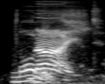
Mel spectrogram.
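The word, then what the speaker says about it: knight: এক্ষেত্রে কে অনুচ্চারিত থাকবে, খে এর উচ্চারণ হবে না। খে এর উচ্চারণ কি হবে? না। যেমন নলেজ, নাইট, নি।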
